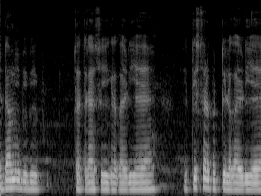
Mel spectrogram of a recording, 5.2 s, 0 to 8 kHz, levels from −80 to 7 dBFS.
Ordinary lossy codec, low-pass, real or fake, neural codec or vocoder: none; 7.2 kHz; real; none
